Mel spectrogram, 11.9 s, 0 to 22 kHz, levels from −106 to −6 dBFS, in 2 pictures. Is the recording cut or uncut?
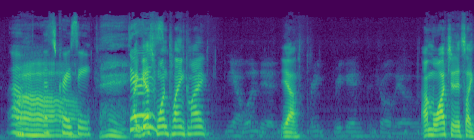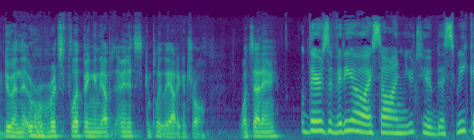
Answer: cut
